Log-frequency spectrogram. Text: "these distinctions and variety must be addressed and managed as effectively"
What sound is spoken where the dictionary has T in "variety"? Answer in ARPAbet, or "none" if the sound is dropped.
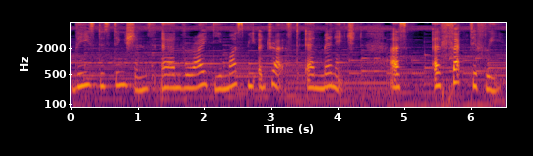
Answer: T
